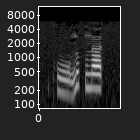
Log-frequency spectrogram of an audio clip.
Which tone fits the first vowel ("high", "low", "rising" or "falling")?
low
